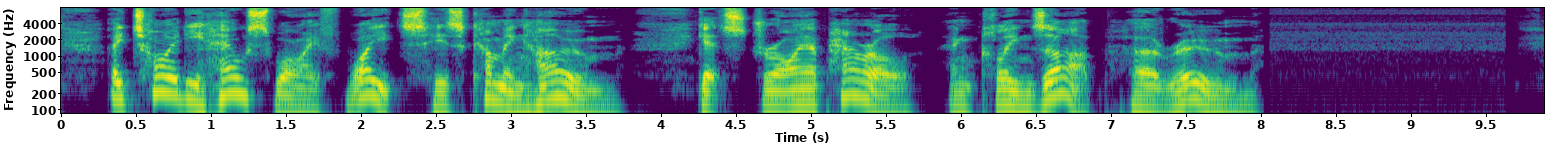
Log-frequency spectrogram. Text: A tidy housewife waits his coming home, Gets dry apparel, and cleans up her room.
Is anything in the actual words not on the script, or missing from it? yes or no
no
